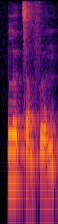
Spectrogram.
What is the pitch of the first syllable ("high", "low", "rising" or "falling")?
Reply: high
